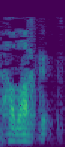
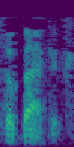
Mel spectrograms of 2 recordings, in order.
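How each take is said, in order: First: The word is said quickly. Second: The word is said slowly and drawn out. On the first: "The way the Hebrews would say it would be Habakkuk, real fast like that" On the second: "I'm going to slow down and use the Texas pronunciation"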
